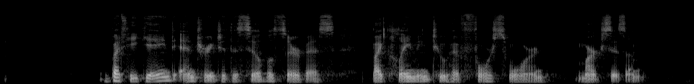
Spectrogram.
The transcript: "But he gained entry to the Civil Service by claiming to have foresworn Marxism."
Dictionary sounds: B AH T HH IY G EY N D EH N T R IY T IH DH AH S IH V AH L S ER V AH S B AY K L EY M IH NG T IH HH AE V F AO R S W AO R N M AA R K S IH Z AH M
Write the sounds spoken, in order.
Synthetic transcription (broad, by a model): B AH T HH IY G EY N D EH N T R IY T IH DH AH S IH V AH L S ER V AH S B AY K L EY M IH NG T IH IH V F AO R S W AO R N M AA R K S IH Z AH M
